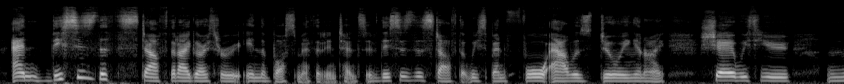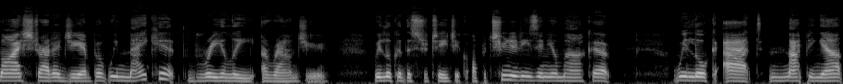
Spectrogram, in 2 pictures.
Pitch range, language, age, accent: 150-185 Hz, English, 30-49, Australian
